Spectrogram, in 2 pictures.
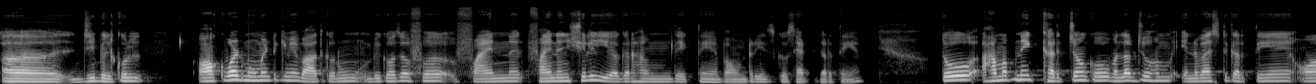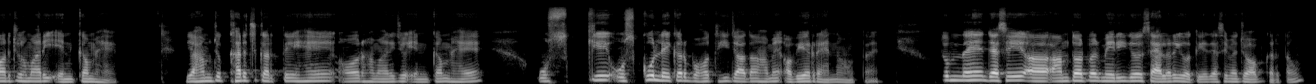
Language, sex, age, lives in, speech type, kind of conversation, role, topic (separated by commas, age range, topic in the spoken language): Hindi, male, 35-39, India, conversation, podcast, guest, Financial boundaries set karte waqt sabse awkward moment kab aata hai?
